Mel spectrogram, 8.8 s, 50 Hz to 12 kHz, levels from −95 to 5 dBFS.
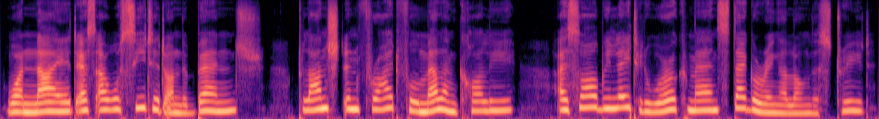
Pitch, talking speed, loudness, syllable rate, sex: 230 Hz, 150 wpm, -15 LUFS, 4.4 syllables/s, female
